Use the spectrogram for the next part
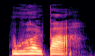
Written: UHOLDBART

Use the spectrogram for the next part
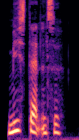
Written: MISDANNELSEN

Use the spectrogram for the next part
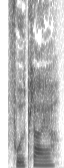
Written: fodplejer

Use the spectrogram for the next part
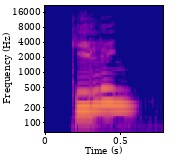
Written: gilding

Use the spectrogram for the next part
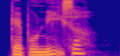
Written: gaboneser

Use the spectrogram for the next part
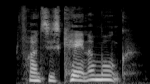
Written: franciskanermunk

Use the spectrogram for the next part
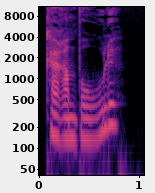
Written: KARAMBOLE

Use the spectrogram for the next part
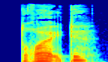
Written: drøjde

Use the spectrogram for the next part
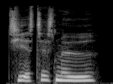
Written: tirsdagsmøde

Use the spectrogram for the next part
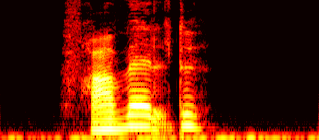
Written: fravælge

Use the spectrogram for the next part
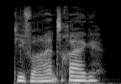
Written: differensrække

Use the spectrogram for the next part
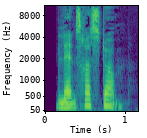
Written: landsretsdom

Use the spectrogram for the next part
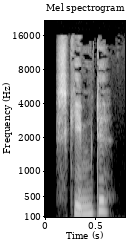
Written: skimte

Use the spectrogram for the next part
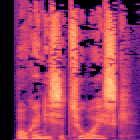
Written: organisatorisk

